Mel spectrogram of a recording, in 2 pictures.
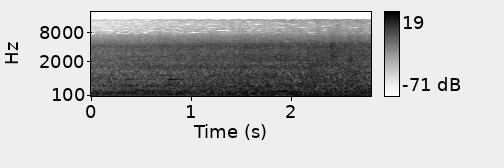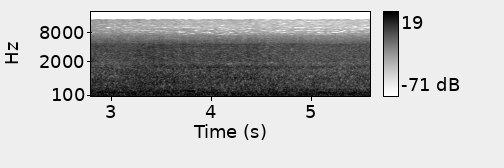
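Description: A heavy truck engine rumbles loudly as it passes close by.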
